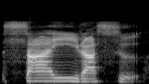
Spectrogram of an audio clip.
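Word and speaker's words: サイラス: Because if you see the Japanese name, it's pronounced Sairasu, right?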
